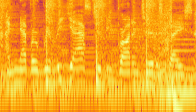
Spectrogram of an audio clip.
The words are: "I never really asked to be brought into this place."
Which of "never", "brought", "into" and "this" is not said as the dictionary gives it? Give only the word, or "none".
none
